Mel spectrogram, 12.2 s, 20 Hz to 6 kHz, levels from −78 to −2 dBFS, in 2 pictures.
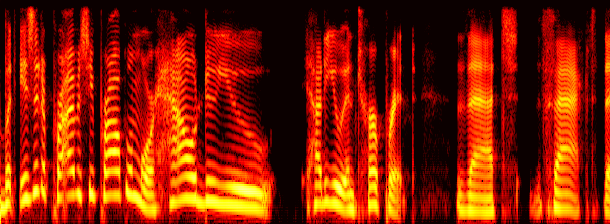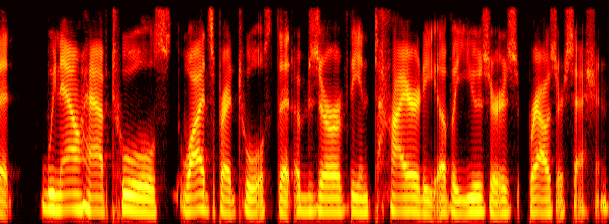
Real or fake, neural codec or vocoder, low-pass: fake; codec, 16 kHz, 8 kbps, FunCodec, trained on Chinese and English, 25 frames a second; 5.4 kHz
